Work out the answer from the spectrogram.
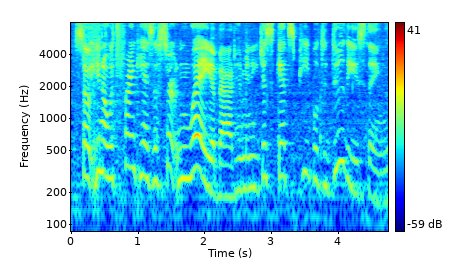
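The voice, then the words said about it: Strong Brooklyn accent. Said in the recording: “I have such a bad Brooklyn accent”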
